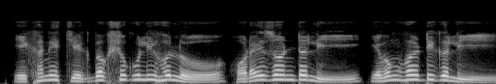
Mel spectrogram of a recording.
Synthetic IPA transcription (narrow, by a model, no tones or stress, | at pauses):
ekʰanet͡ɕekbaksokuliɦolohɔɾajzɔɳʈəliebɔŋbʱəɾʈikəli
